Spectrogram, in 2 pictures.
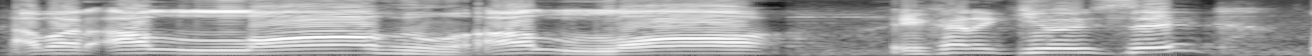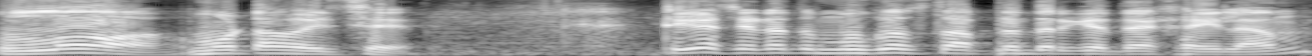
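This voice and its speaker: A male Quran teacher giving a lesson on letter pronunciation. He speaks patiently, drawing letters out slowly and asking questions before he answers them. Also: high-pitched, fairly bright tone, a little hiss or hum. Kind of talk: recitation lesson.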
